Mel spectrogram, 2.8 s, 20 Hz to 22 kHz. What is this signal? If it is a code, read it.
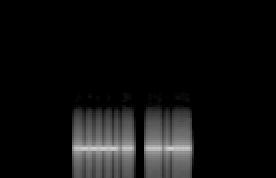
Morse code, heard as a keyed tone, about 50 wpm, 700 Hz. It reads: 1I SB
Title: Winter Field Day Exchanges Encore 50wpm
